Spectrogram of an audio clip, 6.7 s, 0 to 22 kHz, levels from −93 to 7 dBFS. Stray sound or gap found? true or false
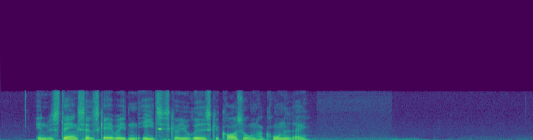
false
